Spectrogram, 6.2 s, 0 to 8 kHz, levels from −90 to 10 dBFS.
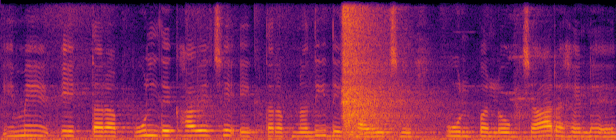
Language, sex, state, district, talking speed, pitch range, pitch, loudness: Maithili, female, Bihar, Samastipur, 175 wpm, 230-270 Hz, 245 Hz, -17 LUFS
